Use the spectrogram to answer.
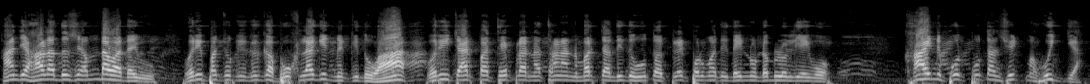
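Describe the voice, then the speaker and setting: Comic storyteller, man, high and bright, folksy delivery. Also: quick pace. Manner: folksy anecdote with acted quotes. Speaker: comedian.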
